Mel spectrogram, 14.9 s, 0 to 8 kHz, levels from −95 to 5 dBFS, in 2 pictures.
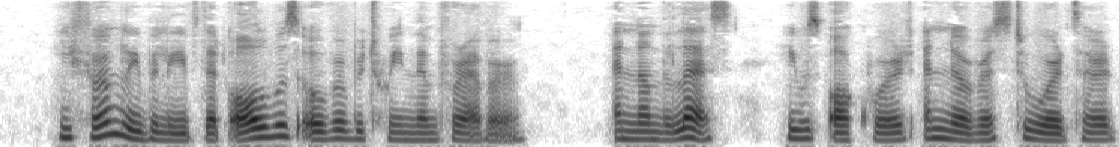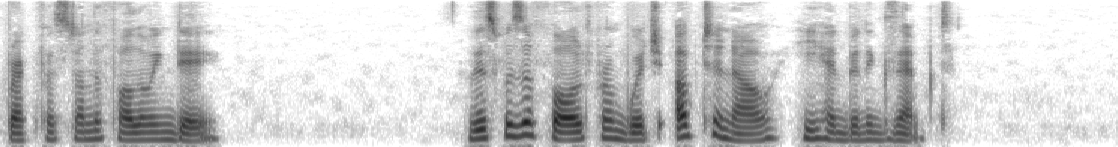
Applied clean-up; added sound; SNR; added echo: none; none; none; none.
